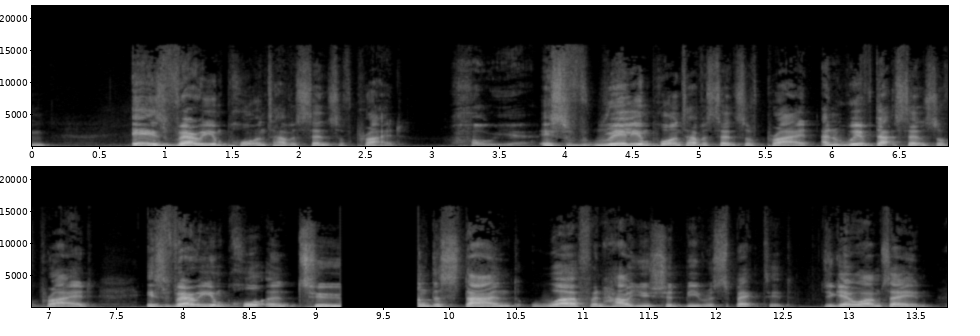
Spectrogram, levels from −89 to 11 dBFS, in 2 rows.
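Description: At 9.19 s, right after "pride it's very important", the speech just cuts out to dead silence for about 0.59 s, until 9.78 s, then picks up again. That's a playback stall: the output went quiet mid-flow because the player most likely ran dry of data or had its thread held up, and nothing reached the output until it caught up. The gap is long enough to sound like the audio froze.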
